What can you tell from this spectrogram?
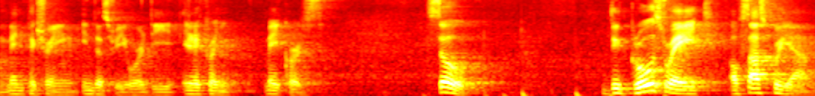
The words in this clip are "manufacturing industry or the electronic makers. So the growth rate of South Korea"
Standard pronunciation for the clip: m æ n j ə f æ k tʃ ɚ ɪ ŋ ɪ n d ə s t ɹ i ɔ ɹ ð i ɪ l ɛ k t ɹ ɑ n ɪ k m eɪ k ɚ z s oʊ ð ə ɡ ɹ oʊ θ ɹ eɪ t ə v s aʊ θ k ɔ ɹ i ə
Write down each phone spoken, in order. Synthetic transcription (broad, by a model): m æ n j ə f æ k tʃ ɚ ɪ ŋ ɪ n d ə s t ɹ i ɔ ɹ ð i ɪ l ɛ k t ɹ ɑ n ɪ k m eɪ k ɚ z s oʊ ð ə ɡ ɹ oʊ s ɹ eɪ t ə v s aʊ θ k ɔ ɹ i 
